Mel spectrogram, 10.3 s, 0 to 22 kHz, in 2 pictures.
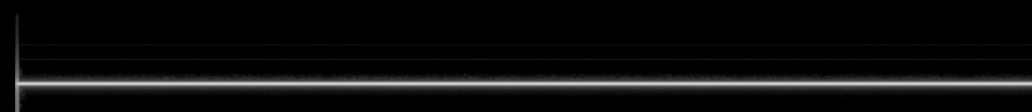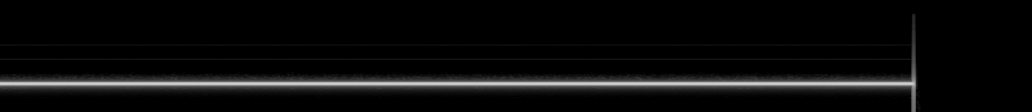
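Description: Steady single-pitch 1 kHz line-up test tone of the kind played with television colour bars, starting and stopping with a click. It cuts off suddenly a little before the end.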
